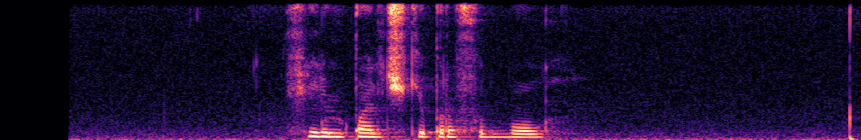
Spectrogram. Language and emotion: Russian, neutral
